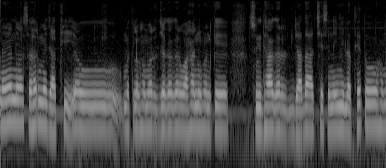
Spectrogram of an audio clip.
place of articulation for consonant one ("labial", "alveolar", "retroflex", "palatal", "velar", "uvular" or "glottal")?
alveolar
